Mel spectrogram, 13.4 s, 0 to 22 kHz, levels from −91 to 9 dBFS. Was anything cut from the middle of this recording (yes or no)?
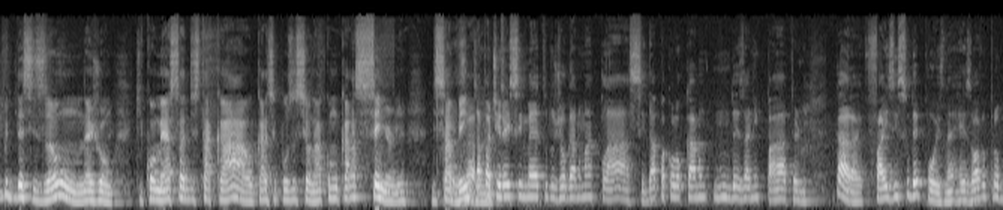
yes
